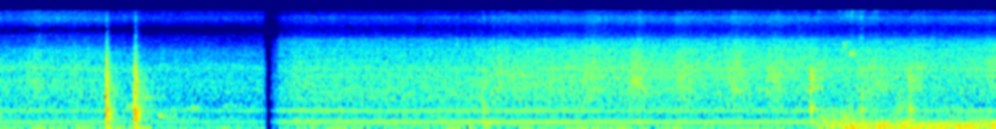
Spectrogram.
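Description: Chicken frying in a handi pot gives off a steady, close hiss of sizzling. Occasional light scrapes and taps of stirring sit over the hiss, and it swells a little louder near the end.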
